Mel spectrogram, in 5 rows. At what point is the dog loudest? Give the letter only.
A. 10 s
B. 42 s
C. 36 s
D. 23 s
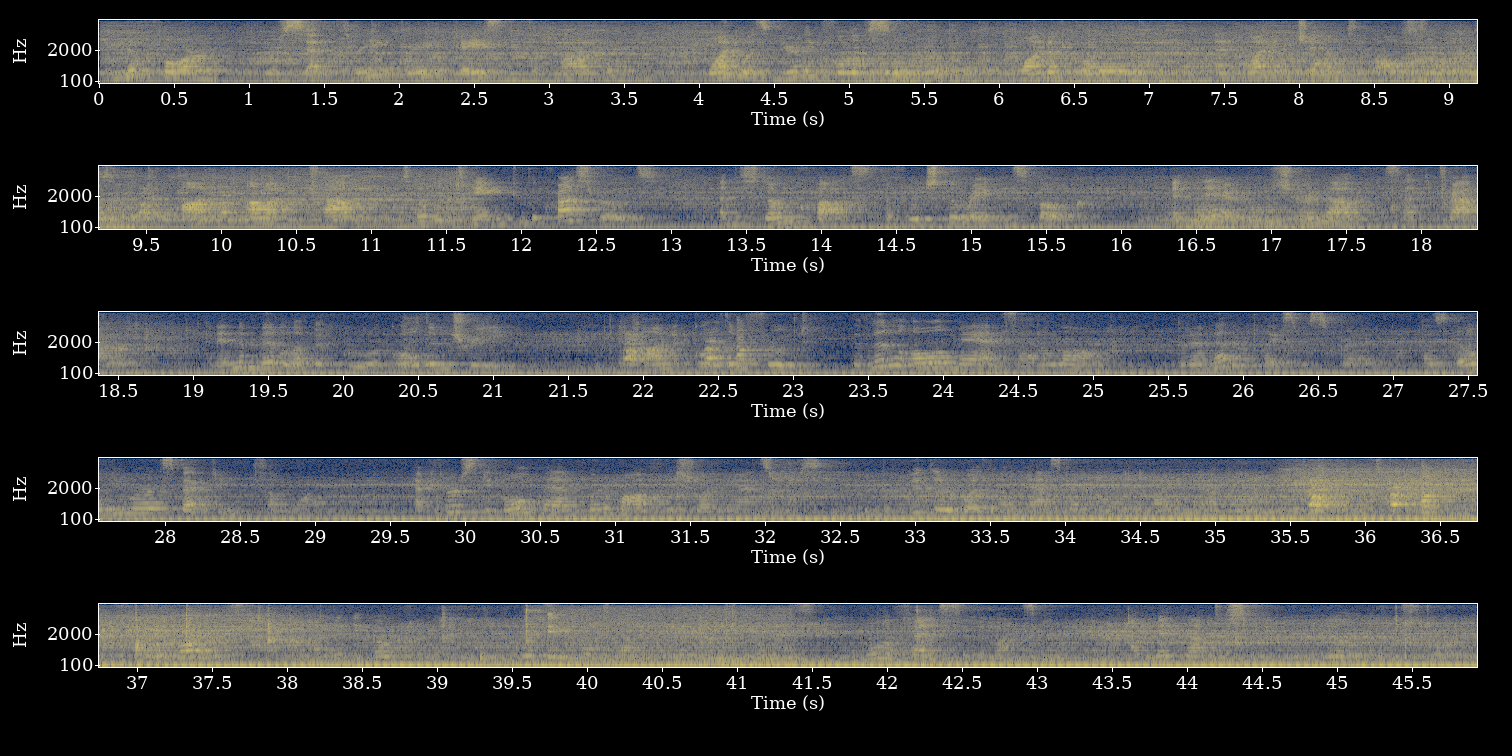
C.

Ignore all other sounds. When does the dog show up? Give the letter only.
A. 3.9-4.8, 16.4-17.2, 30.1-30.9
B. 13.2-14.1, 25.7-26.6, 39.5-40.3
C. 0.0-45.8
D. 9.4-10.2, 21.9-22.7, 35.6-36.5
D.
